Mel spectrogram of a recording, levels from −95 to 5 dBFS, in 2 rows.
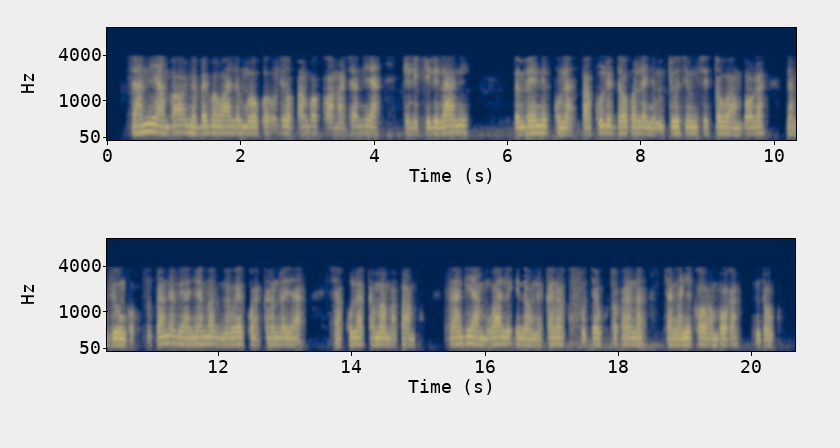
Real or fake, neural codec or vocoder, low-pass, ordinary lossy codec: fake; codec, 16 kHz in and 24 kHz out, 1.1 kbps, FireRedTTS-2 codec; 7.2 kHz; AAC, 16 kbps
